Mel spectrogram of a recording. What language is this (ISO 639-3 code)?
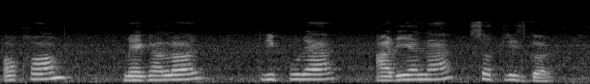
asm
